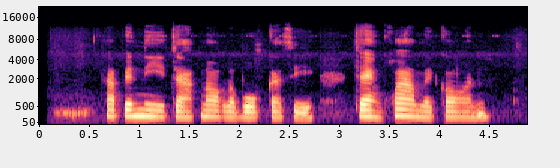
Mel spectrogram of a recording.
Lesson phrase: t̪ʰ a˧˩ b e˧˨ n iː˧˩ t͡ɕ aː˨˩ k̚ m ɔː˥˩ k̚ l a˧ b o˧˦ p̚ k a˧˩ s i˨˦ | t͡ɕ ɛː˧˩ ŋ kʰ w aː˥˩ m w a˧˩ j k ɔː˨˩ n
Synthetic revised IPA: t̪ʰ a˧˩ p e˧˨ nː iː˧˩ t͡ɕ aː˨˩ k̚ n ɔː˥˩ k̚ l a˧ b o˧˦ p̚ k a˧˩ s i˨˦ | t͡ɕ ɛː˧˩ ŋ kʰ w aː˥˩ m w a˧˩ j k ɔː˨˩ n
